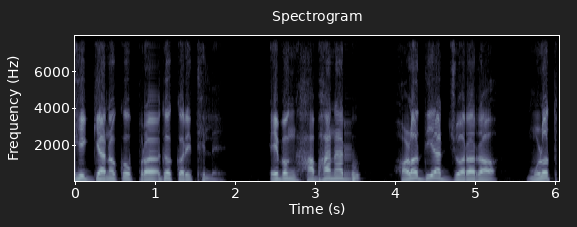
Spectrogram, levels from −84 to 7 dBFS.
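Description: Speech clip with two bursts of packet loss, at 0.94–1.06 s and 3.38–3.48 s, each replacing about 100 ms and 80 ms of audio with concealment: the last sound is held and faded as a buzz or hiss, then speech resumes with that stretch missing. Band-limited to 8 kHz, consistent with a wideband call codec.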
